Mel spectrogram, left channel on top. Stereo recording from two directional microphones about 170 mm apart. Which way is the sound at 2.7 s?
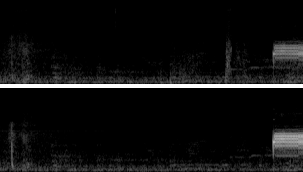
35° right (ahead or behind).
